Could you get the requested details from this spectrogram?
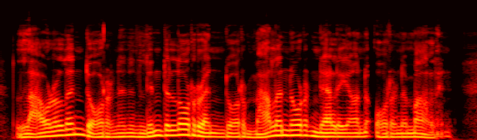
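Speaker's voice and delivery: ordinary talk, nothing marked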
